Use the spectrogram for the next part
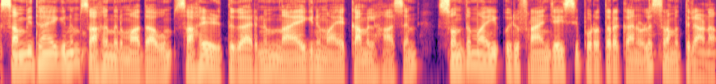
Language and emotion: Malayalam, neutral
